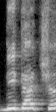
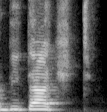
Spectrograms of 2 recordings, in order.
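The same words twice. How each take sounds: First: "detached" said as "DEE-tatch-ed"; three syllables. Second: "detached" as dee-TATCHT, two syllables; stress on second syllable. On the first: Teacher offers students a choice, "detached" in three syllables. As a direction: add a sounded "ed" to "detached". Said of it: "which one is the stressed one". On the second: Teacher offers the second option, "detached" stressed on TACHED. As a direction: end "detached" on one stressed chunk "tatcht". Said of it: "The stressed syllable here is the second". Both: Shown as a demonstration.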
